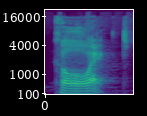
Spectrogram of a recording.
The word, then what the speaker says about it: collect: Nah itu juga sama kita pakai pola n Na tadi Nah Eh sama juga suku kata yang ada o-nya enggak ada stresnya berarti kita pakai shwa jadi ke gitu ya Oke jadi bacanya gimana Betul bacanya collect gitu oke eh sekali lagi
